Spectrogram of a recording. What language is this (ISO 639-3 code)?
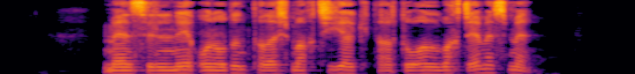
uig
